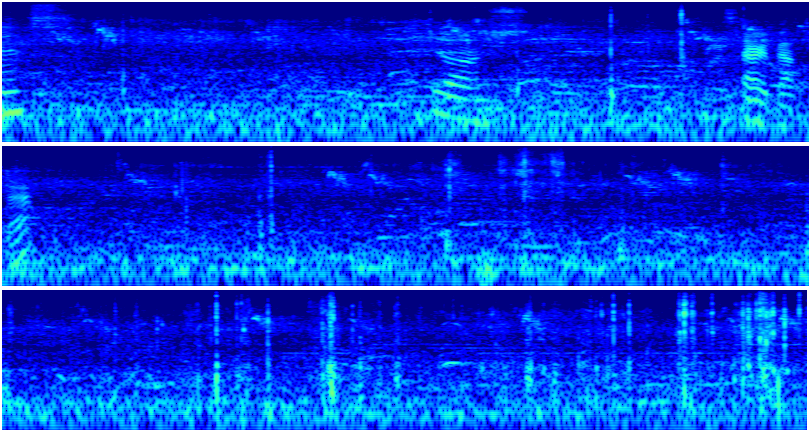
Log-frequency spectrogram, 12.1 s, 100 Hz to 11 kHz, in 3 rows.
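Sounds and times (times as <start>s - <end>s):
packaging rustling and clicking: 8.9s - 12.0s
packaging crinkling: 9.1s - 12.0s.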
